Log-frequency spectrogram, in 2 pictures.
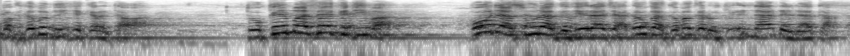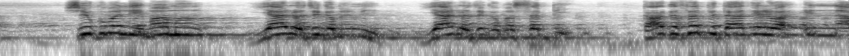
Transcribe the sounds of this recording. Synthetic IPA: baː˨ka˨tɐ˦ba˦beː˨jkʲeː˨kɐ˦ɾɐ˨nta̰ː˦ba̰˦ | toː˨ka˦jmaː˦sa˦ka˨diː˦ba̰˨ | kʷoː˦da˨suː˦ɽaː˨ka˨d͡ʒeː˦ɾaː˦t͡ʃe˨ʔa˨ɗa˦wkaː˨kɐ˨mɐ˦ka˨ɗa˨wkʲi˦ʔɪ˦nːda˦ɗa˨jnaː˦ka̰˨ | ʃiː˦k̬ʷʊ˦ma˦liː˨maː˦mʊ˨njaː˦ɗa˨kʲe˦kɐ˨mɪ˦mːi˨jaː˦ɗa˨t͡ʃe˦ɡɐ˨mɐ˦sɐ˦bḭ˨ | ka˨ha˦ka˨sɐ˦bi˨ta˨a˦sʼe˦ɽwa˨ʔɪ˦nːa˦

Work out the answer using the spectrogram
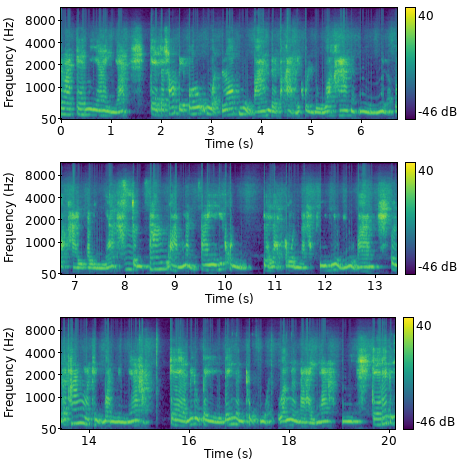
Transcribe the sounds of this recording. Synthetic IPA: weː˧laː˧kɛː˧miː˧ʔa˧ɾa˧jŋni˦˥ɐʔkɛː˧t͡ɕa˨˩t͡ɕʰɔː˥˩pːe˧ʔoː˥˩ʔu˨˩ət̪̚ɾɔː˥˩p̚muː˨˩˦baː˥˩ndoː˧jpa˧kaː˨˩t̪̚ha˥˩jkʰo˧nɾuː˦˥waː˥˩kʰaː˥˩na˧˩nɯ˧˩nɯ˨˩˦ɐ˦waː˧˩kʰa˧jʔa˧ɾa˧ja˨˩ŋːi˦˥ɐʔt͡ɕo˧nsaː˥˩ŋkʰwaː˧mːa˨˩nsa˥˩jha˥jɦa˥˩jkʰo˧n | la̰ː˩˦jla̰ː˩˦jkʰo˧nːa˧˩kʰa˦˥˩pʰiː˥˩t̪ʰiː˥˩juː˨˩na˧jmuː˨˩baː˥˩nt͡ɕo˧nkɾa˧t̪ʰa˥˩ŋmaː˧t̪ʰɯ˨˩˦ŋwa˧nːɯ˨˧˩ŋni˦˥ɐkʰa˥˩ | kɛː˧ma˥˩jɾuː˦˥pa˧jdaː˥˩jŋɤ˧nt̪ʰuː˨˩k̚mu˨˩˦t̪̚ɾɯː˩˦waː˥˩ŋɤ˧nʔa˧ɾa˧jni˦˥˩ɐkʰa˦˥˩miː˧kɛː˧daː˥˩pe˧

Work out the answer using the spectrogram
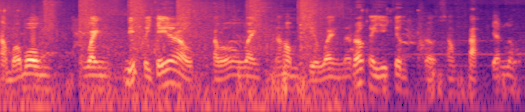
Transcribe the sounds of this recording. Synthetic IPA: t̪a˨˩ŋ͡mɓa̰ː˧˩ɓo˧nkwaː˧ŋɓi˦˥ət̚fʰḭ˧˨t͡ɕi˨˦n˨˦zo˨˩jt̪a˨˩wŋ͡maː˨˧˦ɓo˧waː˧ŋnɔ˨˦ɦə˧wŋ͡mt͡ɕḭ˧˨wkwaː˧ŋnɔ˨˦zə˦˥t̚la˨˧˩zɨ˨˦jt͡ɕɨ˧ŋzo˨˩jsa˧wŋ͡mt̪a˨˩t̚t͡ɕəː˨˦t̚lɨ˧n

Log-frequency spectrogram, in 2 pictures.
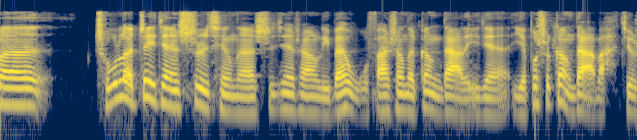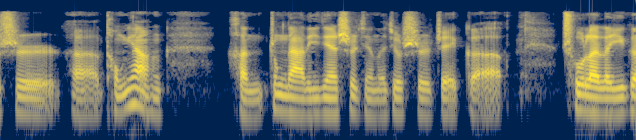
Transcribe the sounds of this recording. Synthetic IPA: na˥˩mə˨˩ | ʈ͡ʂʰu˧˥lə˧ʈ͡ʂɤ˥˧t͡ɕjɛ˥˧nʂɻ̩˥˩t͡ɕʰi˩ŋnə˩ʂɻ̩˧˥t͡ɕjɛ˥˧ʂɑ˥˩ŋli˨˩pa˥˩ɪu˨˩fa˥ʂɤ˥ŋd̪ə˨kɤ˥˧ŋt̪a̰˥˩d̪ə˩ḭ˧t͡ɕjɛ̰˥˩njɛ˨˩pu˧˥ʂɻ̩˥˧kɤ˥˧ŋt̪a̰˥˩bɐ˨˩t͡ɕjo˥˧ʊʂɻ̩˥˩ə̰˧t̪ʰʊ˧˥ŋjɑ˥˩ŋ | xə˨˩nʈ͡ʂʊ˥˧ŋt̪a˥˩d̪ə˩i˧˥t͡ɕjɛ˥˧nʂɻ̩˥˩t͡ɕʰi˩ŋd̪ə˩t͡ɕjo˥˧ʊʂɻ̩˥˧ʈ͡ʂḛ˥˩ɡ̥ə̰˩ | ʈ͡ʂʰu˥la˧˥ɪlə˧i˧˥ɡə˧

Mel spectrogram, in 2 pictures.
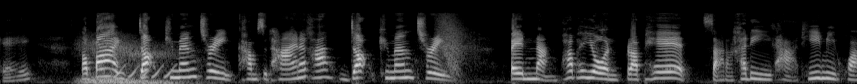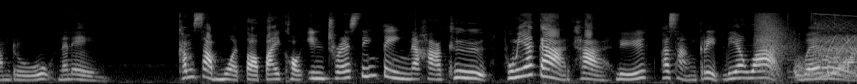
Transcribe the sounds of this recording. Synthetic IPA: kʰe˦ | t̪ɔː˨˩pa˧jdɔ˨˦kʰːu˧me˧nt̪ʰɾiː˨˩kʰa˧msu˨˩t̪ʰːaː˦˥jna˦˥kʰa˦˥dɔ˨˦kkʰːu˧me˧nt̪ʰɾiː˨˩ | pe˧nːa˩˦ŋpʰaː˥˩pʰːa˧jo˧npɾa˧pʰeː˥˩t̪̚saː˩˦ɾa˦˥˩kʰa˧diː˧kʰa˥˩t̪ʰiː˥˩miː˧kʰwaː˧mɾuː˦˥na˥˩nʔeː˧ŋ | kʰa˧msa˨˩p̚mu˨˩ət̪ːɔː˨˩pa˧jkʰɔː˩˦ŋʔi˧nt̪ʰɾe˦˥st̪i˥˩ŋt̪i˧ŋna˦˥kʰa˦˥kʰɯː˧pʰuː˧mi˦˥jaː˧kaː˨˩t̪̚kʰa˥˩ɾɯː˩˦pʰa˧saː˩˦ʔa˦ŋkɾi˨˩t̪̚ɾi˥˩ək̚waː˥˩we˦˥ɾo˧˩

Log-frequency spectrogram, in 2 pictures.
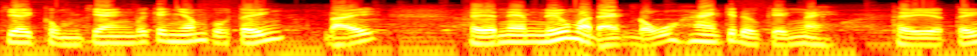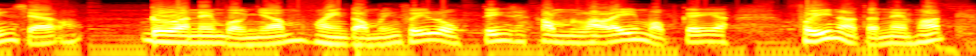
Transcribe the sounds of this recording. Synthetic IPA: t͡ɕəː˧jkʊ˨˩ŋ͡mt͡ɕaː˧ŋvəː˨˦jkaː˨˦jɲəː˨˦mku˧˩ət̪i˨˦əŋ | ɗə˧˩j | t̪ʰi˨˩ʔa˧nʔɛ˧mne˨˦wmaː˨˩ɗaː˨˩k̚ɗu˧˩ɦaː˧jkaː˨˦jɗi˨˩əkḭ˧˨ənːa˨˩j | t̪ʰi˨˩t̪i˨˦əŋsɛ̰˧˥ | ɗɨ˧əʔa˧nʔɛ˧mvaː˨˩wɲəː˨˦mɦwaː˨˩ŋt̪waː˨˩nmḭ˧˥əŋfi˨˦lu˧ənt̪i˨˦əŋsɛ̰˧˥xə˧wŋ͡ma˨˦lə˨˦mo˨˩t̚kaː˨˦j | fi˨˦naː˨˩wt̪ɨ̰˨˧˨nʔɛ˧mɦe˦˥t̚

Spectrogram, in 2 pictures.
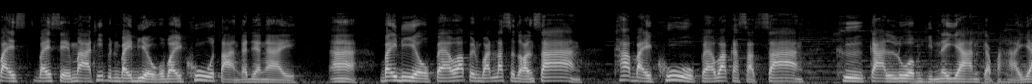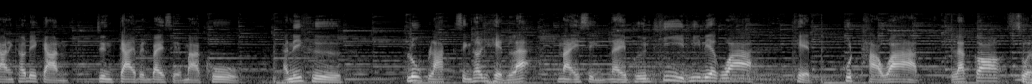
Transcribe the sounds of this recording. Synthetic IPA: a˧jba˧jseː˩˦maː˧t̪ʰiː˥˩p̬e˧nba˧jdi˨˩əwkɔ˨˦ba˧jkʰuː˥˩t̪aː˨˩ŋka˧nja˧ŋːa˧j | ʔaː˧˩ | ba˧jdi˨˩əwpɛː˧waː˥˩pe˧nwa˦˥t̪̚la˥t̪̚sa˧dɔː˧nsaː˥˩ŋ | t̪ʰaː˥˩ba˧jkʰuː˥˩plɛː˧waː˥˩ka˧sa˨˩t̪̚saː˥˩ŋ | kʰɯː˧kaː˧nlu˧əmɦi˩˦nːa˧jːaː˧nka˨˩p̚ma˧ɦaː˩˦jaː˧nkʰa˥˩wda˥˩jka˧nt͡ɕɯ˧ŋklaː˧jpe˧nba˧jseː˩˦maː˧kʰuː˥˩ | ʔa˧nːiː˦˥kʰɯː˧ | luː˥˩p̚la˦˥k̚si˨˩ŋt̪ʰa˥˩t͡ɕɦe˨˩t̪̚lɛ˦˥ʔna˧jsi˨˩ŋna˧jpʰɯː˦˥nt̪ʰiː˥˩t̪ʰiː˥˩li˥˩ək̚waː˥˩ | kʰeː˨˩t̪̚pʰu˦˥t̪ʰːaː˧waː˥˩t̪̚ | lɛː˦˥wkɔː˥˩su˨˩˦

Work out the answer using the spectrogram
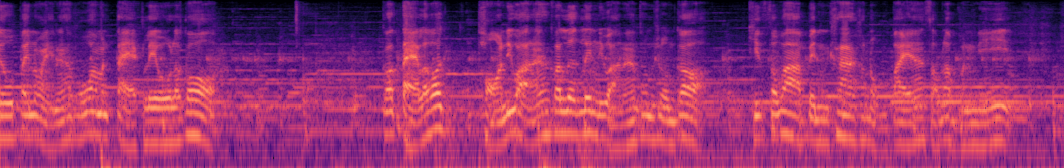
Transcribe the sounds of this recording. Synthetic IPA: e˧wpa˧jnɔ˨˩jna˦˥kʰa˦˥pʰːɔ˦˥waː˥˩ma˧nt̪ɛː˨˩k̚le˧wlɛː˦˥wkɔː˥˩ | kɔː˥˩t̪ɛː˨˩k̚lɛː˦˥wkɔː˥˩ | t̪ʰɔː˩˦ndiː˧˩waː˨˩na˦˥kʰa˦˥kɔː˥˩lɤː˥˩k̚le˥˩ndiː˧˩waː˨˩na˦˥a˦˥t̪ʰːpʰːu˥˩o˧mkɔː˥˩ | kʰi˦˥t̪̚pʰɔ˦˥waː˥˩pe˧nkʰaː˥˩kʰa˧no˩˦mpa˧jna˦˥a˦˥sa˩˦mɾa˨˩p̚wa˧nːiː˦˥

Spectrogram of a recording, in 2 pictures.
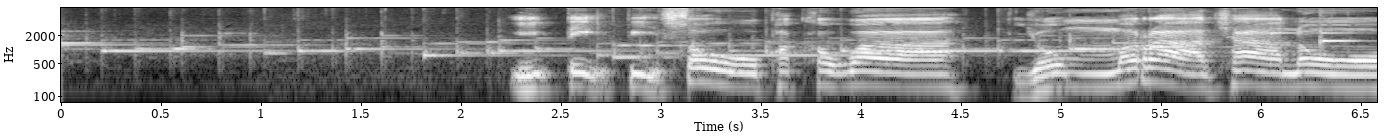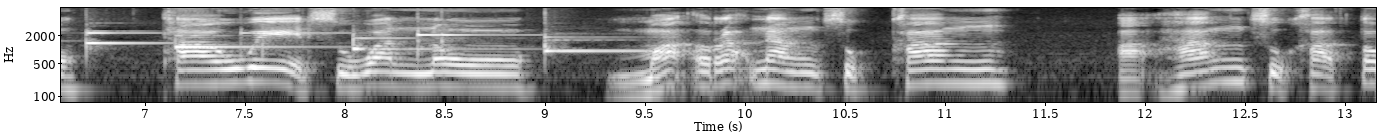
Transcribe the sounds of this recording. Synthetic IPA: ʔi˨˩ʔt̪i˨˩ʔpi˨soː˧˩pʰa˧kʰa˧waː˧jo˧mːa˦˥ɾaː˧t͡ɕʰaː˧noː˧t̪ʰaː˧wweː˥˩t̪̚su˧˩wa˧˨nːoː˧ | ma˦˥ʔɾa˦˥ʔna˧ŋsu˨˩kʰːa˦˥ŋ | ʔa̰˨˩ʔɦa˦˥ŋsu˨˩kʰa˧t̪o˧

